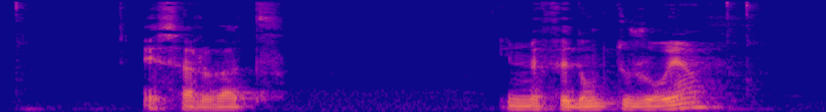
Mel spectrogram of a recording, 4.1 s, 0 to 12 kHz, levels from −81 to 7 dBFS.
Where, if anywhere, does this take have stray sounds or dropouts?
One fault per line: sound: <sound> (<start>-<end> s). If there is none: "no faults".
no faults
